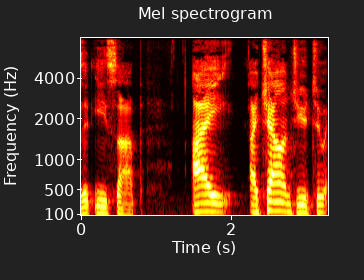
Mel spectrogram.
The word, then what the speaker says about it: Aesop: been saying out loud, "It's not Asop, it's ESOP." Well, even how you pronounce his name is controversial and unknown. I've always pronounced it Asop. My father, he pronounces it Esop.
